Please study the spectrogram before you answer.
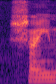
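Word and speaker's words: sinh: Okay, so we have the hyperbolic function here, and the proper way to pronounce this is cosh x, sin x, than x, etc. You can check the dictionary. That is how you pronounce them.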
